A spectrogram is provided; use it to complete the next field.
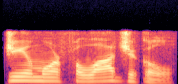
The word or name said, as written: geomorphological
